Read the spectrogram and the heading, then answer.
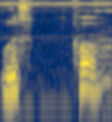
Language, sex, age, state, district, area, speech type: Assamese, male, 45-60, Assam, Charaideo, urban, spontaneous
